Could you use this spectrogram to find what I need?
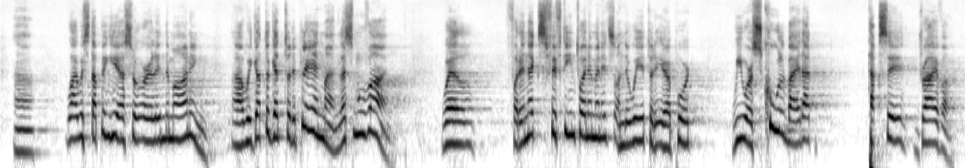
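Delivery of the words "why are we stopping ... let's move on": tried-on, put-on Caribbean accent. Retelling a taxi ride, the speaker voices the person beside them addressing the driver, Caribbean accent. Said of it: "let me try my, my Caribbean accent".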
